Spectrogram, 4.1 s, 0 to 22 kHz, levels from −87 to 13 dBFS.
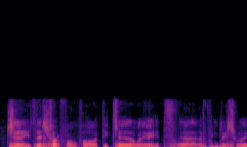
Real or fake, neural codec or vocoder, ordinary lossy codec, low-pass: fake; codec, 24 kHz, 1.5 kbps, HILCodec; AAC, 48 kbps; 7.2 kHz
